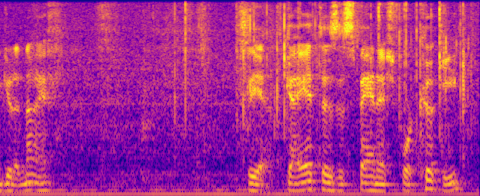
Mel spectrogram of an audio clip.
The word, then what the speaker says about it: galletas: this is uh gas galletas maybe in Filipino it's pronounced with L's it's a Spanish word right back let me get a knife so yeah Gaeta is a Spanish for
